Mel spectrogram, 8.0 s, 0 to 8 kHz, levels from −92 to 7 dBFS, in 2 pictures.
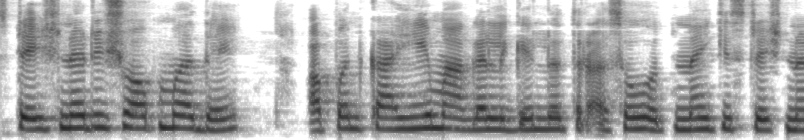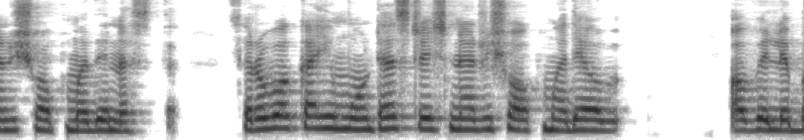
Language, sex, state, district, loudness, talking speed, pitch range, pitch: Marathi, female, Maharashtra, Dhule, -17 LUFS, 185 wpm, 225-255 Hz, 235 Hz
